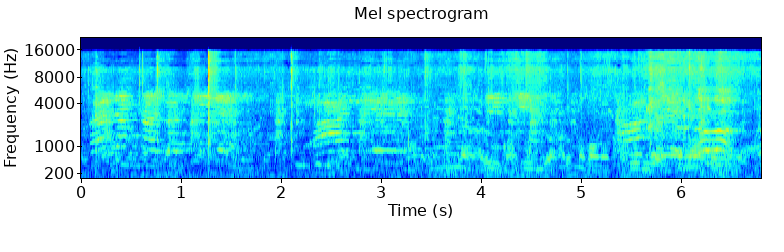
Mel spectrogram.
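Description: Spectators talk and call out outdoors.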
